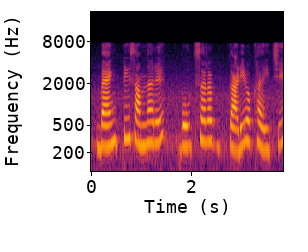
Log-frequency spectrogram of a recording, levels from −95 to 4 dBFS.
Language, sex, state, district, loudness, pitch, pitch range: Odia, female, Odisha, Khordha, -17 LUFS, 275 Hz, 250-290 Hz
